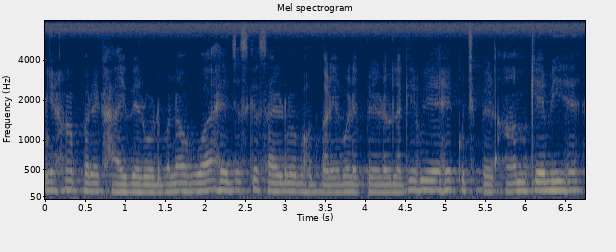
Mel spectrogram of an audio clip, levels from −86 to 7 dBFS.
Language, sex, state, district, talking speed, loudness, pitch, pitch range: Hindi, male, Bihar, Araria, 195 wpm, -35 LUFS, 140 Hz, 130-150 Hz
